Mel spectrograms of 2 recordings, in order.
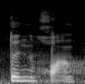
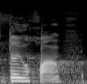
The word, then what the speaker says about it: Dunhuang: DH, that's the short for the Chinese pronunciation, Dun Huang, Di, Dun Huang, H.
